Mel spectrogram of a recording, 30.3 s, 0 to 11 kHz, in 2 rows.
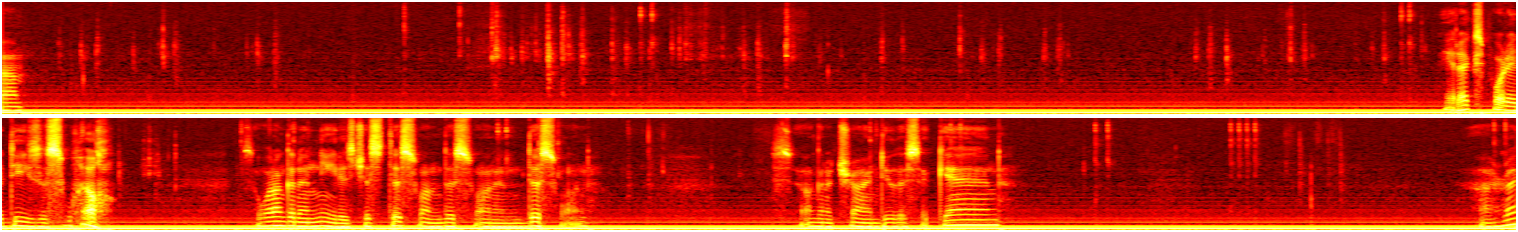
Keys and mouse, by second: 0.7 1, 1.6 2, 2.5 1, 4.1 middle click, 5.3 ctrl+z, 5.6 ctrl+z, 6.3 right click, 7.4 h, 8.7 a, 9.7 z, 10.4 z, 11.9 z, 12.8 z, 13.9 right click, 16.5 z, 20.0-22.0 drag, 22.0-24.6 middle drag, 24.6-26.1 drag, 27.6-30.2 drag.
